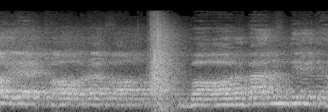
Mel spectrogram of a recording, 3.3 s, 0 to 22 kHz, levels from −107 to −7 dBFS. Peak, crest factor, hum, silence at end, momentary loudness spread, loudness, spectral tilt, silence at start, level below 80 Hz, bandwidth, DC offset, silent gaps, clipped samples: -10 dBFS; 20 dB; none; 0 s; 5 LU; -30 LUFS; -3 dB/octave; 0 s; -62 dBFS; 15.5 kHz; under 0.1%; none; under 0.1%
